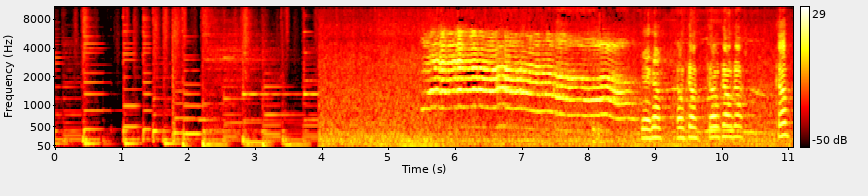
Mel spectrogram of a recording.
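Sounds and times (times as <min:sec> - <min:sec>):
toddler wailing: 0:05.5 - 0:10.8.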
